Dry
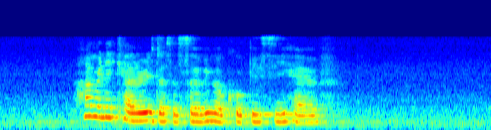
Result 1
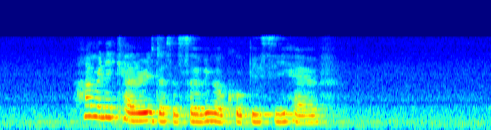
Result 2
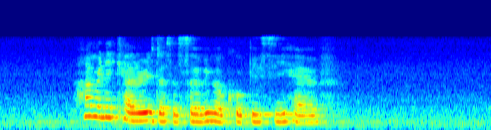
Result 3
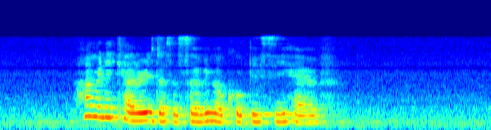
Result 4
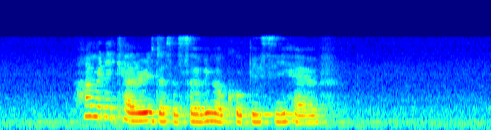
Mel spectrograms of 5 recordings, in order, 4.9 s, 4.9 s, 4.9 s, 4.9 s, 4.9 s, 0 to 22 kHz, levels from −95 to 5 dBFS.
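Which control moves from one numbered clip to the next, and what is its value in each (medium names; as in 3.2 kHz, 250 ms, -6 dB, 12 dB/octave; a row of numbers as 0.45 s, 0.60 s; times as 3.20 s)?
band-stop, frequency: 760 Hz, 8 kHz, 3 kHz, 300 Hz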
